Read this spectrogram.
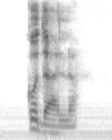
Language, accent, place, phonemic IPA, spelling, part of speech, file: French, France, Lyon, /ko.dal/, caudal, adjective, LL-Q150 (fra)-caudal.wav
- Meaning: caudal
